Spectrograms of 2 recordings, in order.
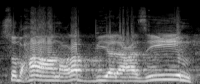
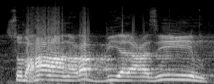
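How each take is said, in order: Both takes have the same delivery.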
